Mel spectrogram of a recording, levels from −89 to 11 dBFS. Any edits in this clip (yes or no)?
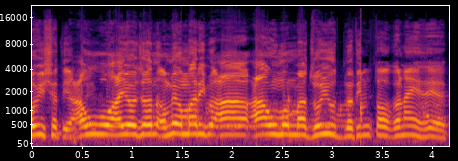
yes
